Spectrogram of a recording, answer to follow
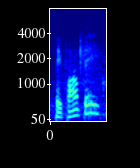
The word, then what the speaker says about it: Pepompe: Well, the last name's a little hard to pronounce, right? It's Pepompe.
